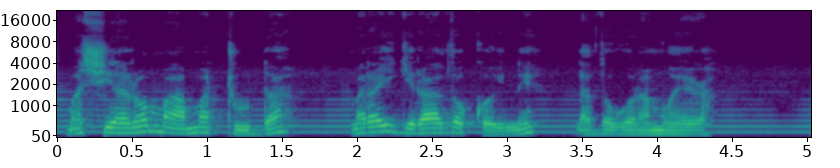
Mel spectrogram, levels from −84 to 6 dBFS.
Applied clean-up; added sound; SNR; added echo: none; Trumpet; 17 dB; none.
